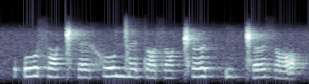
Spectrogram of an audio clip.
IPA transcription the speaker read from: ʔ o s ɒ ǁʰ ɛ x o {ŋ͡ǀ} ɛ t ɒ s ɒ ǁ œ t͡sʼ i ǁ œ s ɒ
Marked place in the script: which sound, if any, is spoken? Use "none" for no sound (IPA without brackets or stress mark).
ŋ͡ǀ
